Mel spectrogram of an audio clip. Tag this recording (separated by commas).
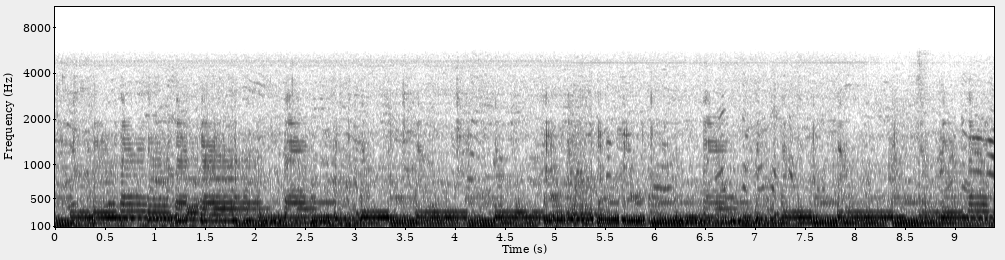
Music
